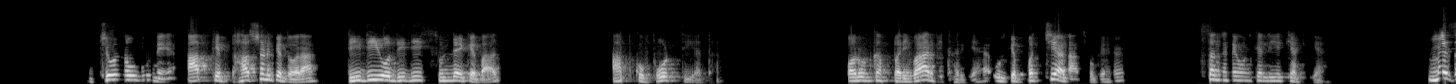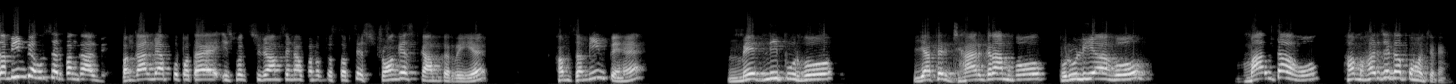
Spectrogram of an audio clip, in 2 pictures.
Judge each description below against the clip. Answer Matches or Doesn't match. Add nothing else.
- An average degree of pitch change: Doesn't match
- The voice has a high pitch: Matches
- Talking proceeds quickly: Doesn't match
